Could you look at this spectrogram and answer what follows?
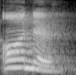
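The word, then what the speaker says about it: honour: द ऑनर, ऑनर, ऑनर में भी आपके पास ये एच की साउंड नहीं दे रहा, ये अ की साउंड दे रहा है, ऑनर।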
